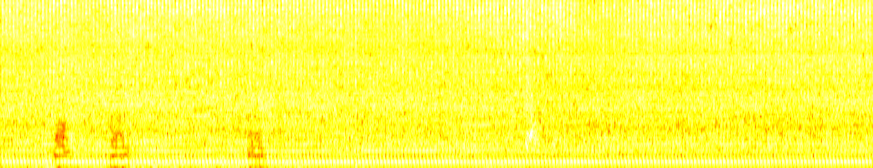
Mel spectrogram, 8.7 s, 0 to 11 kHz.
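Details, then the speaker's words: Curb-found Yard Machines 21-inch 179cc OHV snowblower, off choke at full throttle: steady single-cylinder drone holding speed evenly; runs only briefly, possibly old fuel (suspected, unconfirmed). Worn paddles, some rust. "That's actually a full run. Runs just a little bit, but might be old fuel."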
